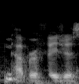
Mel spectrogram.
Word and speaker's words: coprophagia: And Kathy is wondering if you have any suggestions for coprophagia, I hope I pronounced that correctly, but please correct me if I'm wrong, otherwise known as eating feces. – No, well done with the pronunciation, coprophagia.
